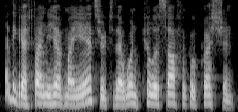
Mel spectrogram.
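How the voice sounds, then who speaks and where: A man's voice: very high-pitched, very fast, a little mellow, pitched above the performer's own voice. A man voicing a curious, innocent young female kitten in an audiobook, chatty and earnest with a childlike, inquisitive way of talking. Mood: eager. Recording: echoey, long reverb.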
